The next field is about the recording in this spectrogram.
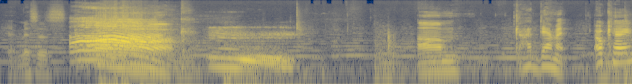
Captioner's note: all groan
